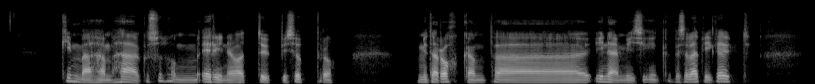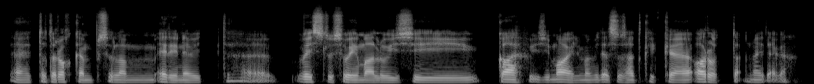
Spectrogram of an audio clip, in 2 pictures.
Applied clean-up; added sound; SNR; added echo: none; none; none; none.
